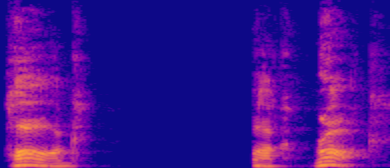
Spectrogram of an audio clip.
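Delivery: loud, dim orc growl. Acted. Orc to old man, loud and dim. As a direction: bark it like a dumb orc. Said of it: "the orc says".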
